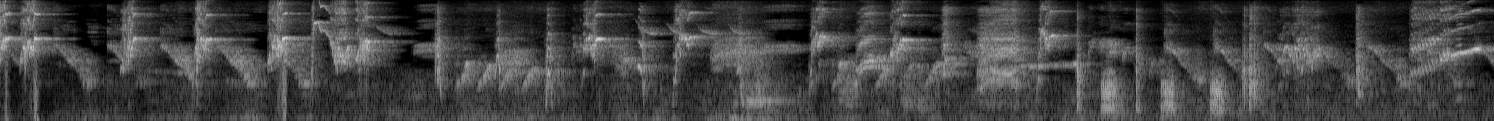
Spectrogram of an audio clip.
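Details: Javan myna singing on a training master recording: a long, dense stream of sharp clicks, downslurred whistles and chattering notes, almost unbroken across eleven seconds, with high ringing tones scattered through.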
